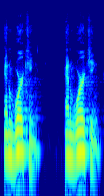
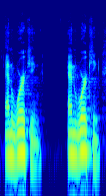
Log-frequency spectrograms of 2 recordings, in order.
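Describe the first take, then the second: No difference in how they are said.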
